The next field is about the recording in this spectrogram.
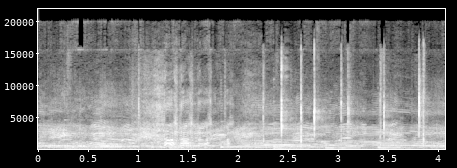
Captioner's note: laughing; clapping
